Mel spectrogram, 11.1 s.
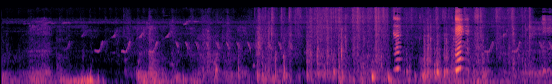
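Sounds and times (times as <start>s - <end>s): bird chirping: 0.8s - 6.4s, 9.1s - 11.0s
rustling and bumping: 5.1s - 10.6s.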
